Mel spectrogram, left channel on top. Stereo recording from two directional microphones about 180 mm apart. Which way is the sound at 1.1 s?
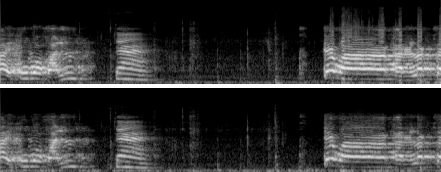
35° left (ahead or behind).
